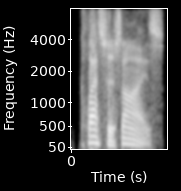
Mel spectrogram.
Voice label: "classicize", American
